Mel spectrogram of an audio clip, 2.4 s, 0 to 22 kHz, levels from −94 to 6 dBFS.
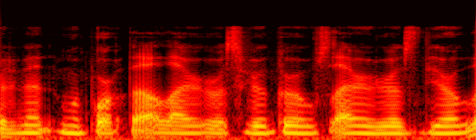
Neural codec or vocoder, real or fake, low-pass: autoencoder, 22.05 kHz, a latent of 192 numbers a frame, VITS, trained on many speakers; fake; 9.9 kHz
